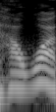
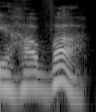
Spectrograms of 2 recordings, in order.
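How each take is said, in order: First: The middle consonant is a W sound. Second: The middle consonant is a V sound. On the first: The speaker calls it right. "which is really Hawa" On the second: The speaker calls it wrong. "they say Hava"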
